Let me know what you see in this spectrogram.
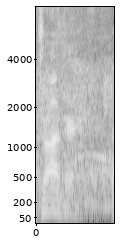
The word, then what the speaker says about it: Draugr: I pronounce it Draugr. – Okay. So you lose 2-1. That's how I pronounced it. – Draugr. Okay. – So there you go.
